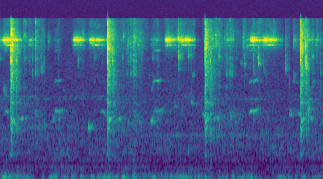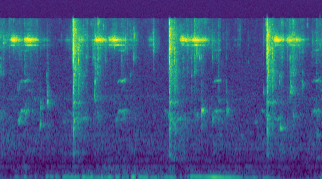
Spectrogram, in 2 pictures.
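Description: Water trickling and dripping in a miniature water-wheel fountain, with a sharp drip or tick repeating about every second and a quarter.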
